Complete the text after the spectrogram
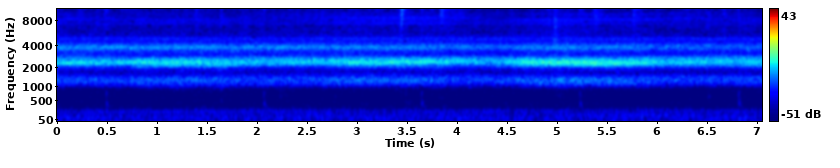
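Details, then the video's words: Frogs calling in rain, thousands together, form a continuous shimmering high-pitched drone that swells slightly around the fifth second, while rain hisses and rumbles low beneath and scattered drops tick. "Frogs in Rain 2 Hours of Frogs, Thousands of Frogs Singing"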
